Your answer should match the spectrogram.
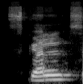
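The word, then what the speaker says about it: squelch: ഇ എൽ സി എച്ച് സ്ക്വൽസ് എന്നാണ് ഉച്ചാരണം എസ് ക്യു യു ഇ എൽ സി എച്ച് സ്ക്വൽസ് സ്ക്വൽസ് എന്നും ഉച്ചാരണം കണ്ടിട്ടുണ്ട് സ്ക്വൽസ് എന്ന് നിങ്ങൾ ഉച്ചരിച്ച് ശീലിച്ചാൽ മതി സ്ക്വൽസ് എന്ന് പറഞ്ഞാൽ നിശബ്ദനാക്കുക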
